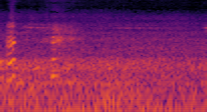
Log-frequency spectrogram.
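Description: Steady low rumbling background noise, with faint voices briefly in the first half second or so.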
